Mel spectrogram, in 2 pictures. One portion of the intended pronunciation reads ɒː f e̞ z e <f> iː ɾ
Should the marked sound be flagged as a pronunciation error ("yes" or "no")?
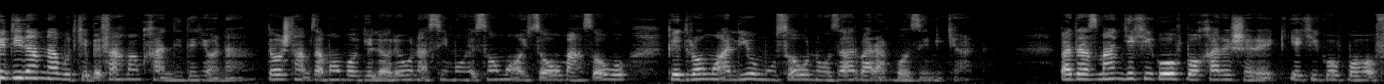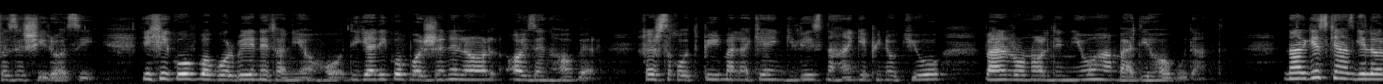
yes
